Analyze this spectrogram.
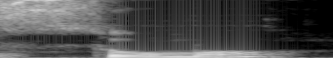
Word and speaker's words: zumo: Same way, ZONA will be pronounced as sona, and ZORRO will be pronounced as zorro, and ZUMO will be pronounced as sumo, and ZURDO will be pronounced as surdo.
